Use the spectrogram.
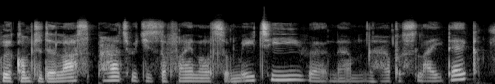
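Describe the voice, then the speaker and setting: A woman with a very deep, low pitch speaks at a fairly slow pace over noticeable background noise. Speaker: teacher. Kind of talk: lecture. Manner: soft-spoken; halting.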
